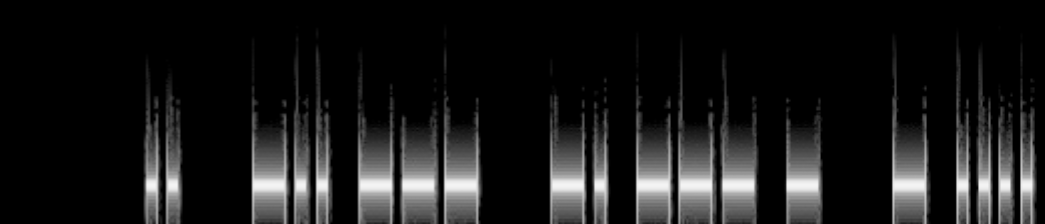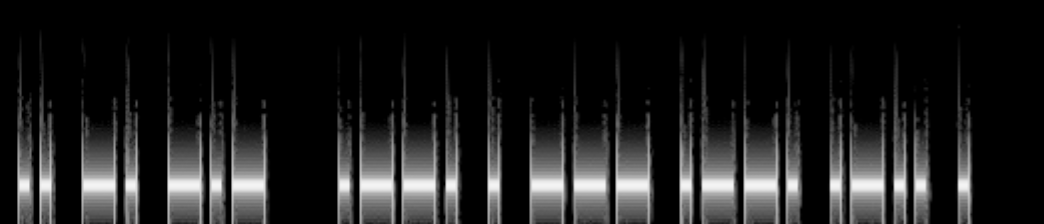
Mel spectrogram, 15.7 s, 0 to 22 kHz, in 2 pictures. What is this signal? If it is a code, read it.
Morse code, heard as a keyed tone, about 15 wpm, 700 Hz. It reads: I DO NOT THINK PEOPLE
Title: Sets of 5 Words Encore2 15wpm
